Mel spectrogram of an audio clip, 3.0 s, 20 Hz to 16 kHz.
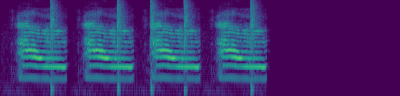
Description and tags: Sincopa alta (e2)
Sincopa, percussion-loop, rhythm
